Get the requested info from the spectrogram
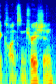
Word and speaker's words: concentration: So, for example, concentration, if you don't actually know how to pronounce that word, you might think con-ken-tra-tien. Con-ken-tra-tien. And if you have generations or different levels of people sight reading with no feedback from somebody who is from North America, Britain, or Australia, giving you that feedback, oh, it's actually concentration, then you might not catch that mispronunciation.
